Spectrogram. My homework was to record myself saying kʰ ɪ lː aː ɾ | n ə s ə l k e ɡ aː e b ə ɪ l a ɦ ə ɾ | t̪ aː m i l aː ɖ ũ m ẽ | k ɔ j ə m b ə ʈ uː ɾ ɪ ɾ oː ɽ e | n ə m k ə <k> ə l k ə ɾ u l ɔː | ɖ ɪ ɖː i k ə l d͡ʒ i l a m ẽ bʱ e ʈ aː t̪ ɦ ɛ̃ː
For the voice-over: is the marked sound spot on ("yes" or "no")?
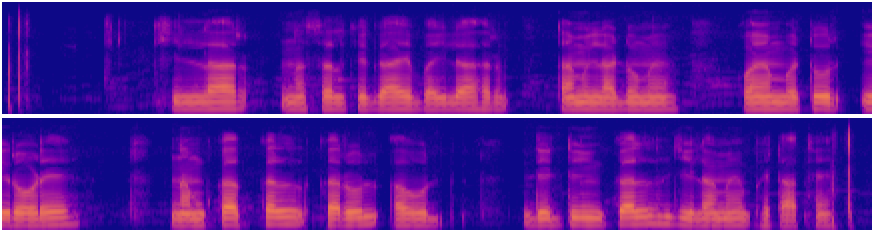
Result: yes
